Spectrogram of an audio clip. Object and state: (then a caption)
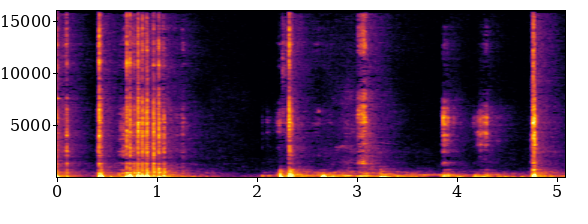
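Stainless steel mesh sink strainer. Fingernails scratch and rub across the mesh of a small, hollow stainless steel mesh sink strainer held in the hand. Dry, crackly scrapes and sharp ticking clicks come in short bursts, with a quiet pause near the middle. The sound is low and thuddy underneath, with a bright, rustling edge on each scratch.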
